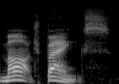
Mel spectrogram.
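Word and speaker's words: Marjoribanks: madness madness it's pronounced Marchbanks like the Kenneth Williams character and carry on cruising oh is it Marchbanks alright fair enough thank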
